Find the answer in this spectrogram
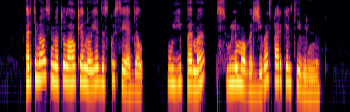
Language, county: Lithuanian, Telšiai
